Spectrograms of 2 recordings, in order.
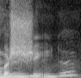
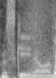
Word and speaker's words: Moschino: Moschino? – Yes. – Oh, but it's pronounced Moschino.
